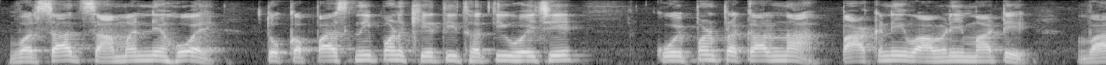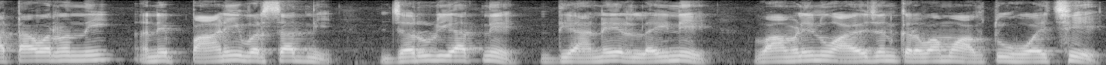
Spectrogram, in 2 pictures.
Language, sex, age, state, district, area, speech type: Gujarati, male, 18-30, Gujarat, Mehsana, rural, spontaneous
